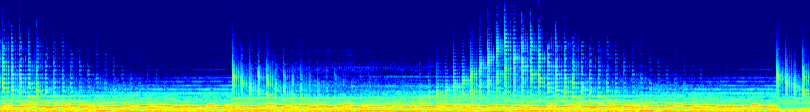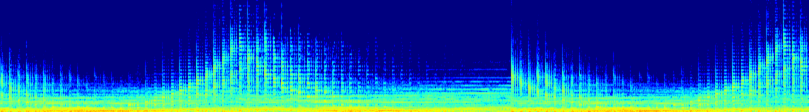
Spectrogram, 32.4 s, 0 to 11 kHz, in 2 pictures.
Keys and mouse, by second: 0.3 click, 0.5 space, 0.8 click, 1.0 space, 1.8 click, 3.1 click, 4.3 space, 4.5 click, 4.7 space, 5.5 click, 5.9 space, 6.3-7.7 drag, 7.7 space, 7.9 click, 8.3 space, 9.1-11.0 drag, 11.0-12.7 alt+shift+drag, 12.7-15.3 drag, 15.3 click, 15.9 click, 19.1-21.8 shift+drag, 21.8-23.4 drag, 23.6-25.8 alt+drag, 28.4-30.3 drag, 31.5 click.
